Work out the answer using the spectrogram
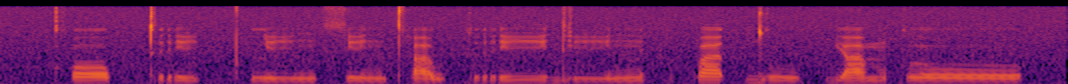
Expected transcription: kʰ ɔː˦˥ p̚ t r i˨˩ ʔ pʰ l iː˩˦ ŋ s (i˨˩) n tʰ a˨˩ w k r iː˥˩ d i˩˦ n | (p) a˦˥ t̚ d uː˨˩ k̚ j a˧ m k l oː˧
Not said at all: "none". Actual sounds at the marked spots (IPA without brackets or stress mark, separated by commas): i˨˩, p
